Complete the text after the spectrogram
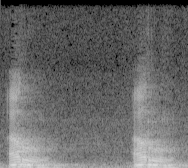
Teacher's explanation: Ar tengah-tengah, mengalir tengah-tengah suaranya, tidak tertahan juga tidak mengalir bebas ya. Jadi itu ro bainiyah atau tawassud.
